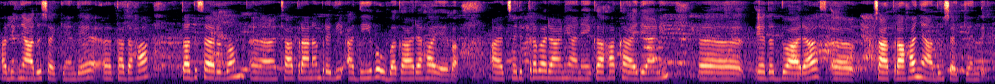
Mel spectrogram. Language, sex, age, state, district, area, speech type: Sanskrit, female, 18-30, Kerala, Thrissur, rural, spontaneous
